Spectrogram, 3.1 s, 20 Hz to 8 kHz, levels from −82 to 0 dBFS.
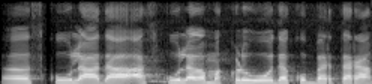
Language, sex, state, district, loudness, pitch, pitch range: Kannada, female, Karnataka, Raichur, -14 LUFS, 205 Hz, 200-230 Hz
